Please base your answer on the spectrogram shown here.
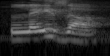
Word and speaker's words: laser: Now zo in the middle, razor, blazer, laser, tweezer. Again word laser में s है but उसकी sound z है.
